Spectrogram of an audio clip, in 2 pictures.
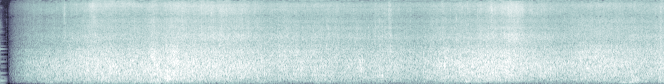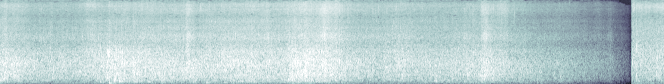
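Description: Sea waves washing against a rocky shore, swelling and easing every few seconds, with wind blowing. The sound fades in at the start and fades out near the end.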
